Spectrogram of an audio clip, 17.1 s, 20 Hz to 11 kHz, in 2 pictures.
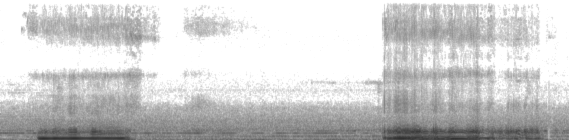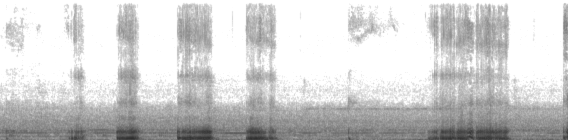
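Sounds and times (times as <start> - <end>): pet snoring: 0.5 - 2.2, 5.7 - 8.2, 9.6 - 12.8, 14.9 - 16.2.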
